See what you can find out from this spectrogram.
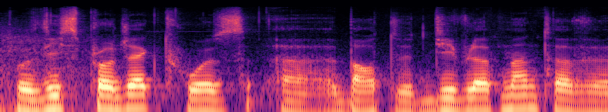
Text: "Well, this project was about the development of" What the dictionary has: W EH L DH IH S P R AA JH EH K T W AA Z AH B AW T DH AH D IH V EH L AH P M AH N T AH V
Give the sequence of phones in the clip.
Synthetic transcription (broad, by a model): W DH IH S P R AA JH EH K T W AA Z AH B AW T DH AH D IH V EH L AH P M AH N T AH V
